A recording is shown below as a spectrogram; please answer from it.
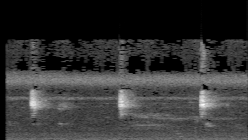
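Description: An Arctic warbler gives three short, sharp, high call notes, about one each second, over a steady low rumble.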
